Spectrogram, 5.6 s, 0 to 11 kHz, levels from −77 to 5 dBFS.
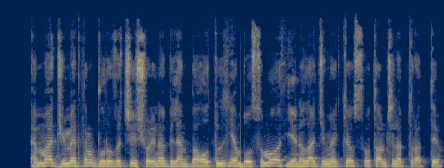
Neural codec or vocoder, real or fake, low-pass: codec, 24 kHz, 0.9 kbps, WavTokenizer, medium speech release version 2; fake; 9.9 kHz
